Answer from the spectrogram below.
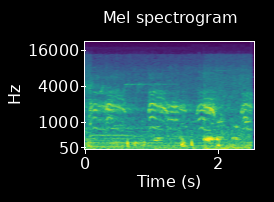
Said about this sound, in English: You can hear the morning crows as they're taking flight in the air.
